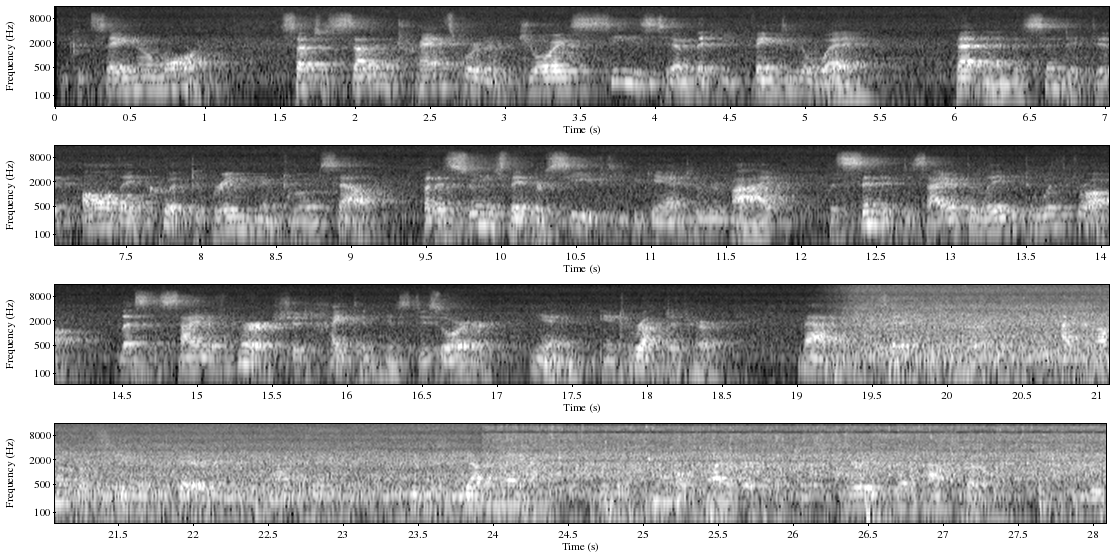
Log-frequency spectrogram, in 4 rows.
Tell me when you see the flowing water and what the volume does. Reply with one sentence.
The flowing water can be heard from 0.0 to 28.0 s, getting louder.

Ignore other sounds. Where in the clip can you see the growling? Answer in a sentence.
The growling can't be heard in this clip.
